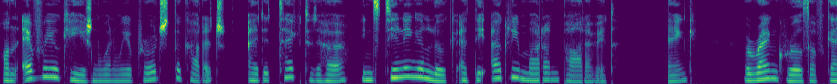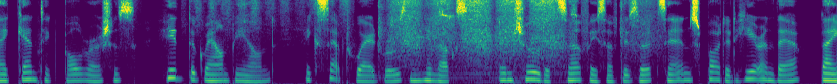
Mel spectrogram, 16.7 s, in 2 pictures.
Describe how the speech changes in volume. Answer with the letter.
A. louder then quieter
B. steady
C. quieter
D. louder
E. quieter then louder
B.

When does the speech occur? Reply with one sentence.
You can hear the speech from 0.0 to 16.7 s.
